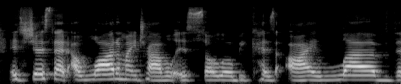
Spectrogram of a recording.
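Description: A woman with a medium pitch and an ordinary speaking voice talks at a fairly slow pace with fairly even intonation, in a very clean recording with a silent background. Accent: Canadian. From Canada, Halifax. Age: 30s. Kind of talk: casual chat.

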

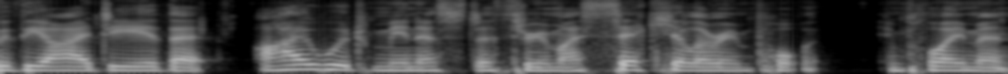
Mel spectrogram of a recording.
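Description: Recorded very cleanly with a silent background and a dry, close sound with no echo, a woman speaks at a moderate pace in an Australian accent. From Western Australia, Perth. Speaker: officer and former school chaplain. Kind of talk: interview testimony.

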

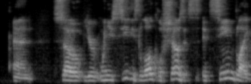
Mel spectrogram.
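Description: A man speaks in an animated tone with a Californian accent. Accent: Californian American. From US West Coast, Santa Barbara, California. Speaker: punk rock musician. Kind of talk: casual chat. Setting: video call.

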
